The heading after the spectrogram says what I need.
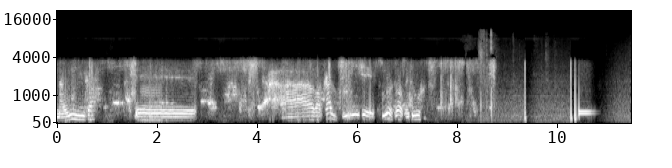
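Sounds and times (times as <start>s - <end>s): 
speech: 0.0s - 0.9s, 1.6s - 2.1s, 5.3s - 7.7s
talk on a phone-in line: 0.0s - 8.8s
dual-pitched telephone busy tone: 10.4s - 10.8s.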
